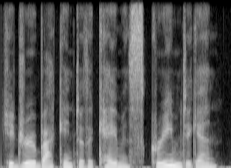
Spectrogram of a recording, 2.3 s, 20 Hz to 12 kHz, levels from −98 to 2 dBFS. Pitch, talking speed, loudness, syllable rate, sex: 200 Hz, 235 wpm, -15 LUFS, 5.7 syllables/s, female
